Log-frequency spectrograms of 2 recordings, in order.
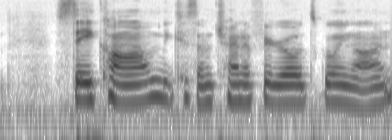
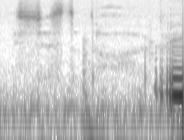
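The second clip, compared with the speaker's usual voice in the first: whispered; 4 semitones higher, slower than usual. Retold or imitated. Retold thought about daughter.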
